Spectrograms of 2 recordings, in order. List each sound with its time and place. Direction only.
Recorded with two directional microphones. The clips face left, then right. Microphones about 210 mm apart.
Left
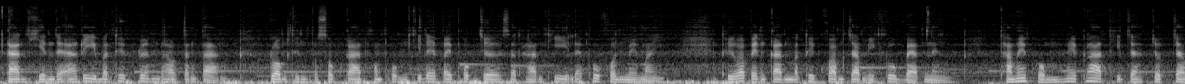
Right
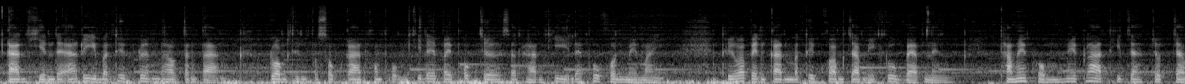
0.1 s a man's voice: 30° left (ahead or behind)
